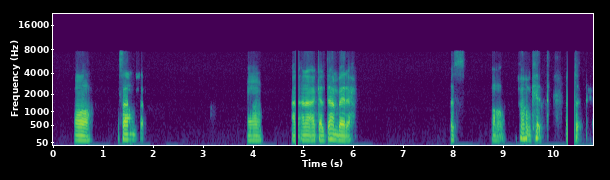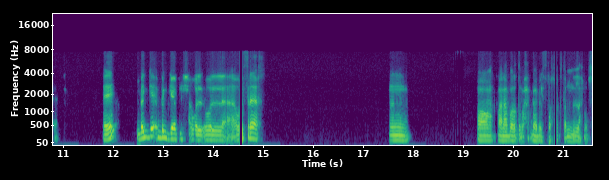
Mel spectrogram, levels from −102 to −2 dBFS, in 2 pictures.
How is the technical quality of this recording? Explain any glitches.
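The recording suffers from packet loss on an ADPCM call, with five breaks in the speech at 4.85–4.93 s (60 ms lost), 10.29–10.51 s (150 ms), 14.53–14.61 s (60 ms), 18.89–18.99 s (130 ms scattered over 200 ms, no run longer than 40 ms) and 20.78–20.95 s (80 ms scattered over 140 ms, runs up to 40 ms). The wideband G.722 path itself carries the speech clearly up to about 7 kHz, which suggests the full-rate mode.

In each case, missing packets are replaced by silence, so the sound cuts off with a hard edge. Because the decoder's adaptive predictor and step size lose track of the sender's, the speech comes back slightly distorted, at times with a click or at the wrong level, then settles within some tens of milliseconds. That disturbed recovery after the gap is what separates this from a plain dropout, which would resume cleanly. The last two events sound like a stutter of short holes, not one gap.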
